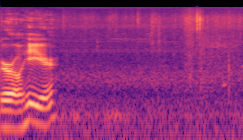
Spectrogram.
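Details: Weimaraner x Vizsla puppy, three to four weeks old, from a litter: one short wavering whine with a quavering pitch lasting half a second, then quiet outdoor background.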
